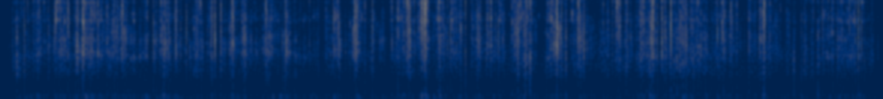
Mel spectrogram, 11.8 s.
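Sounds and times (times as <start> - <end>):
poker chips being handled: 0.2 - 11.6.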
